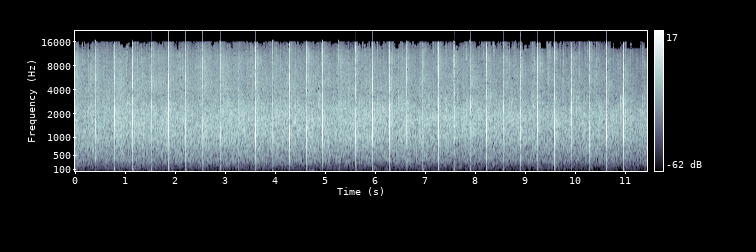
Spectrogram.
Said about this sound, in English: So I thought, let's praise God together. Let's clap our hands, give thanks. Come on, everybody.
